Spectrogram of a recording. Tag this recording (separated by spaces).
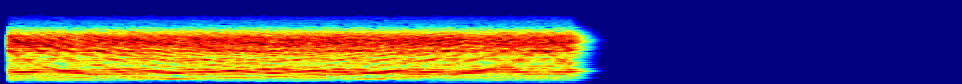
Drum-and-Bass Distortion Lead Rough Synth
